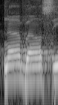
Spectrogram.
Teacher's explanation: Syir mat arid disukun 4 harokat kita panjangkan.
